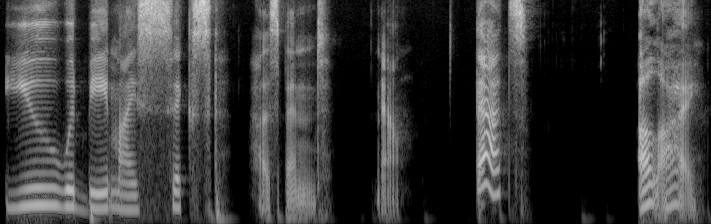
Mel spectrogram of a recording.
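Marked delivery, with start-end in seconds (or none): 0.0-4.0 drawn out, each word weighed; mock solemn slow admission; slow confession. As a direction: confess it slowly and carefully. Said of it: "She's like".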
